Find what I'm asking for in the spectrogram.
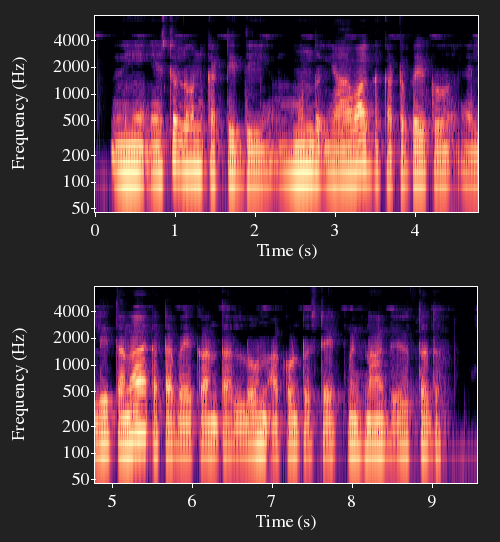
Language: Kannada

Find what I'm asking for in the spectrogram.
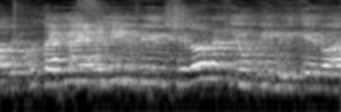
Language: Hebrew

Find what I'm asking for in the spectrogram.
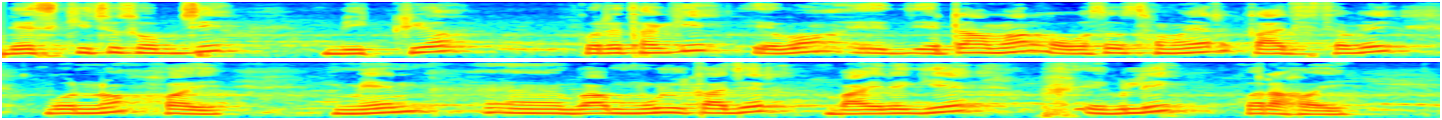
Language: Bangla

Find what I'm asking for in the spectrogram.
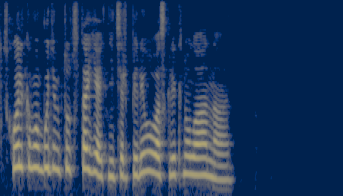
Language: Russian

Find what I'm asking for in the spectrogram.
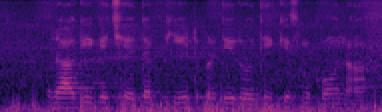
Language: Bhojpuri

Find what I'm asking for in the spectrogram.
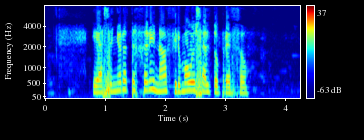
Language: Galician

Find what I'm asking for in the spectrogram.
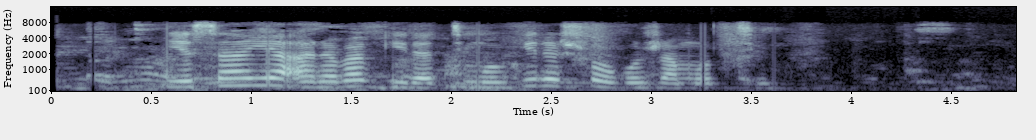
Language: Kinyarwanda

